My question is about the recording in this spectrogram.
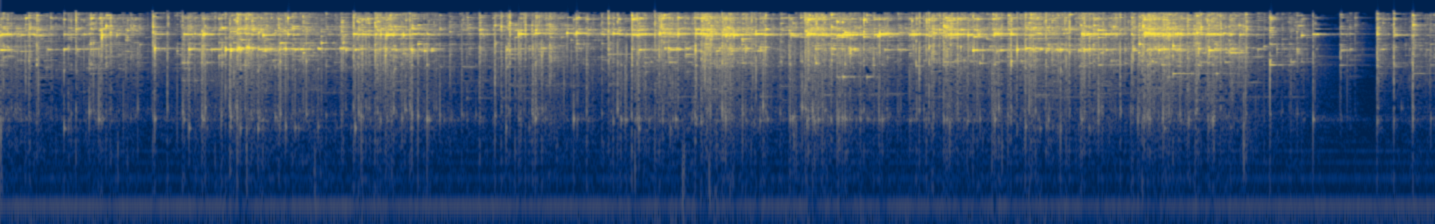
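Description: Background music carried by bright, rapid jingling bells, fading out near the end.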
